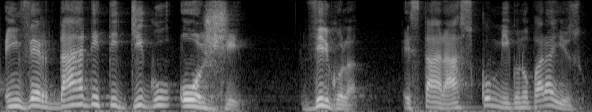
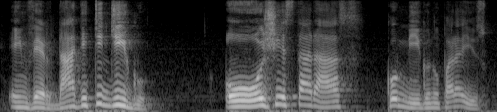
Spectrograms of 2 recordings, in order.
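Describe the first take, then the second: First: The pause comes right after 'hoje'. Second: The pause comes right before 'hoje'.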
